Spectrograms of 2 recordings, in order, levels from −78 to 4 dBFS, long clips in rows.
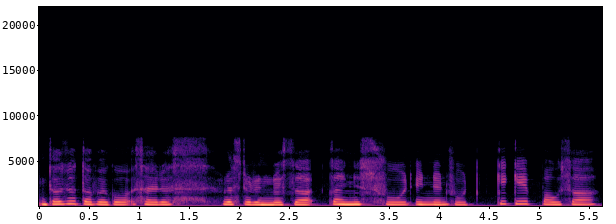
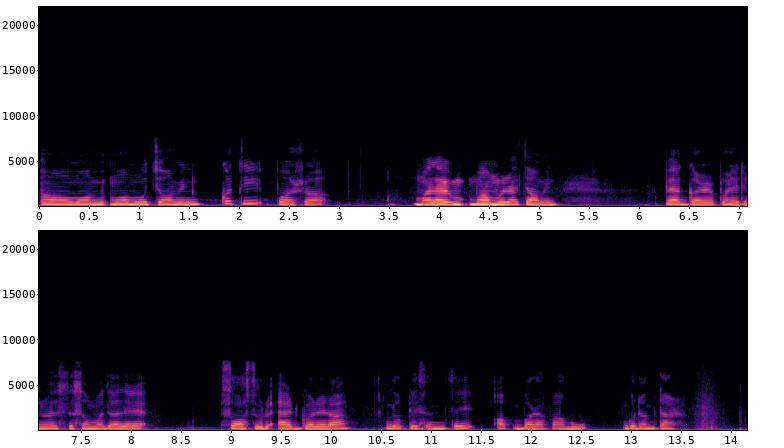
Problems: background sounds at intervals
